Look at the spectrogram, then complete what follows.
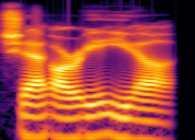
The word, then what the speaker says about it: Sharia: The outcome of all this study and interpretation is called Sharia, pronounced Shari'ah. The divinely revealed law or way of life prescribed for all Muslims.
